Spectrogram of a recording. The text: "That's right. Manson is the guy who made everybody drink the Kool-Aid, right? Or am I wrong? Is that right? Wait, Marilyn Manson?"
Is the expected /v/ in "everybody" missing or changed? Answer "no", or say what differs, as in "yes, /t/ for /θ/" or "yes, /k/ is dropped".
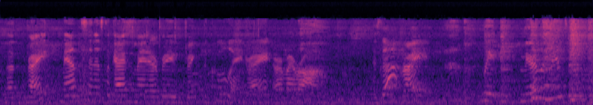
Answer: yes, /v/ is dropped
